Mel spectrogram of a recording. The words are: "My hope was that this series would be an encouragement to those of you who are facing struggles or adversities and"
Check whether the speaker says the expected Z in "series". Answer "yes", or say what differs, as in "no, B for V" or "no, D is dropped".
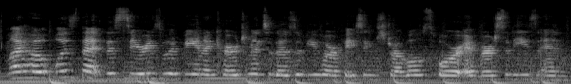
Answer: yes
